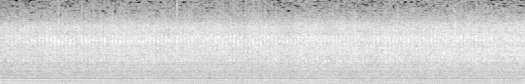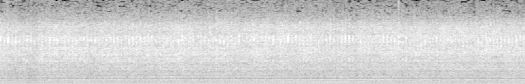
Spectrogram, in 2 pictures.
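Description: A drilling rig's diesel engine runs with a loud, steady drone close by.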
